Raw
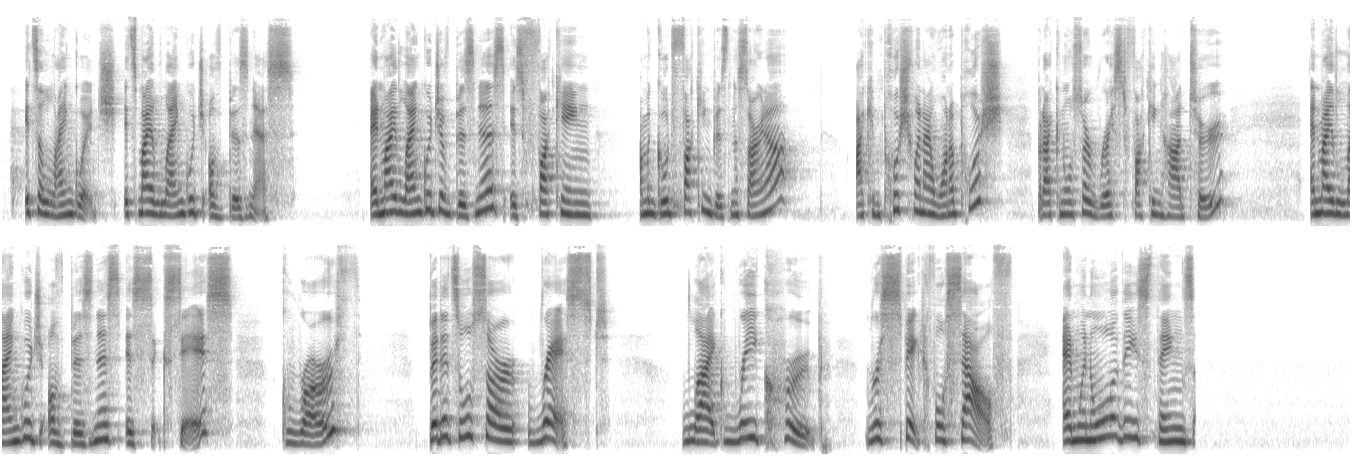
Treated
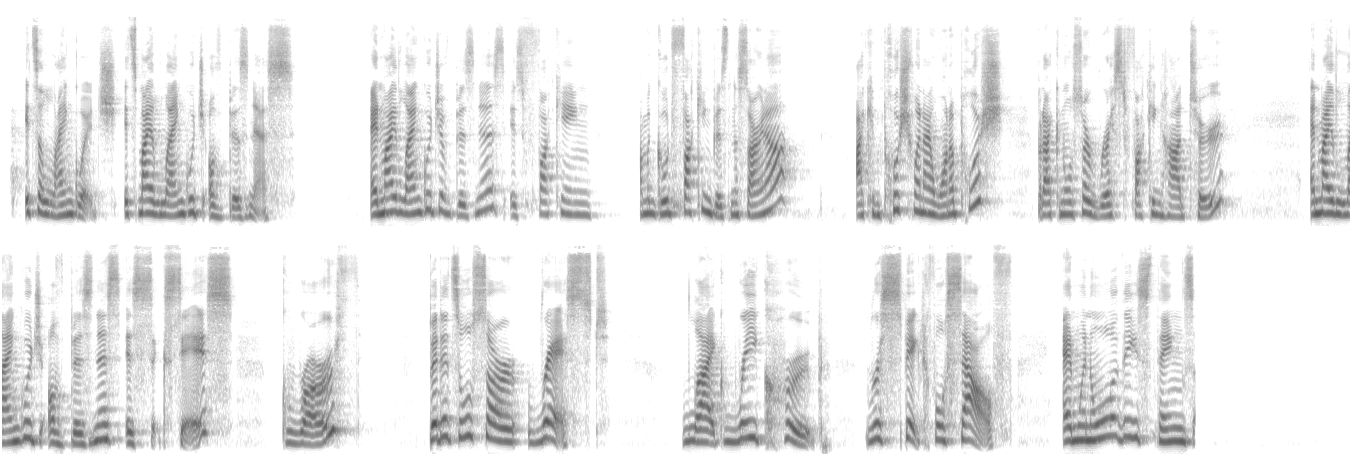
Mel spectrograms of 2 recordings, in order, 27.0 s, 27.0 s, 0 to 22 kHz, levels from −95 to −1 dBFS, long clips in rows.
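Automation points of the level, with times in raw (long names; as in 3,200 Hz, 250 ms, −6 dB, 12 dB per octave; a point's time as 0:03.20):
0:03.74 −11 dB
0:04.80 −18 dB
0:05.84 −18 dB
0:06.88 −10 dB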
